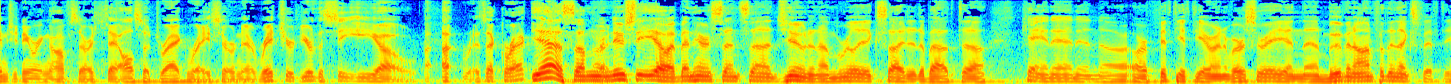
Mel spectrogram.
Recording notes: live in the K&N Booth at SEMA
